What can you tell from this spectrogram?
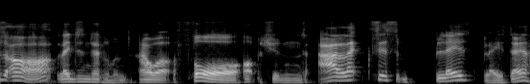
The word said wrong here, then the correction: Bledel: I'd say Bledel or Bleedle. – Bledel. I was putting an extra S in there.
